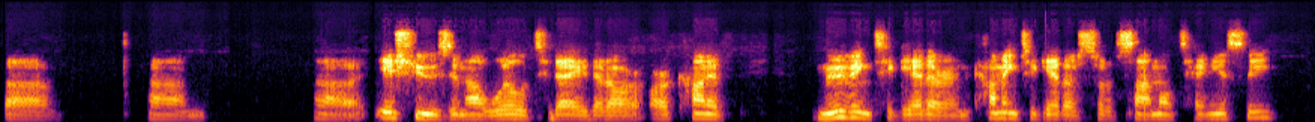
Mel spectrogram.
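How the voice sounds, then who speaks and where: Speaking with a South African accent, a man uses a fairly high pitch and fairly even intonation at a moderate pace, with long, frequent pauses, in a dry, close sound with no echo. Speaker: agile coach. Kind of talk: conference talk. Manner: halting, many fillers.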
